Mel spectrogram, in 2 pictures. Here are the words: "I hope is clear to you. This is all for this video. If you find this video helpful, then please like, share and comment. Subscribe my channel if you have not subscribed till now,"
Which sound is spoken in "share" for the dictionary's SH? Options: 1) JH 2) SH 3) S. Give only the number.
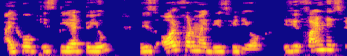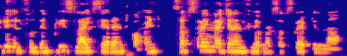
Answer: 3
